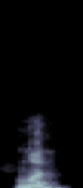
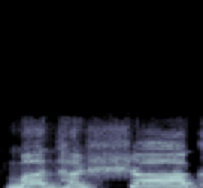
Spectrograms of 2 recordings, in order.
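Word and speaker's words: अधः: तो एक सिर्फ द आपने हेरफेर किया तो आपके श्लोक की सेंस जो है वो बिगड़ जाएगी। इस बात का ख्याल रखेंगे। अगर दवा वाला लगा दोगे तो उसका मतलब हो जाएगा पागल।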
